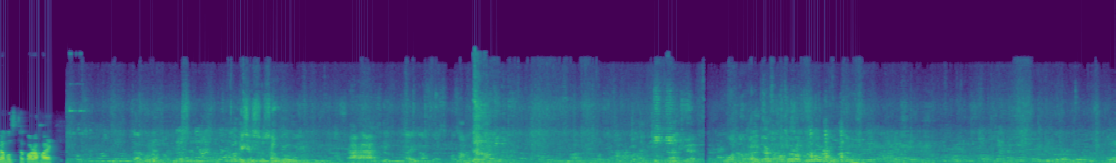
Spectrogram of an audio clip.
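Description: A crowd of men and women chatter in a busy room.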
